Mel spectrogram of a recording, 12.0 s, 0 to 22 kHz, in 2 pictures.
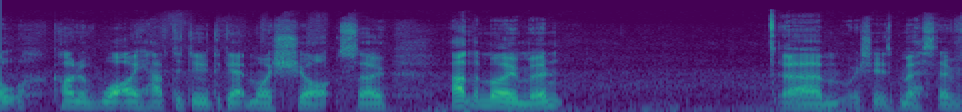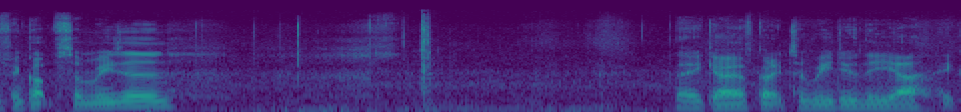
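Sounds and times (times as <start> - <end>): faint steady hiss: 0.0 - 12.0
camera click: 7.8 - 8.9.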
